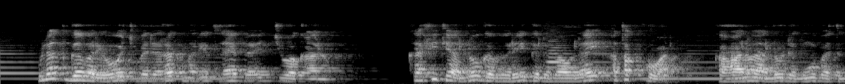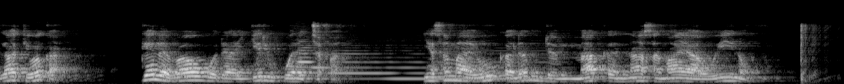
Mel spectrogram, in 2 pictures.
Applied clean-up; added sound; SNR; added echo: none; Wind instrument, woodwind instrument; 16 dB; reverberation time 0.6 s.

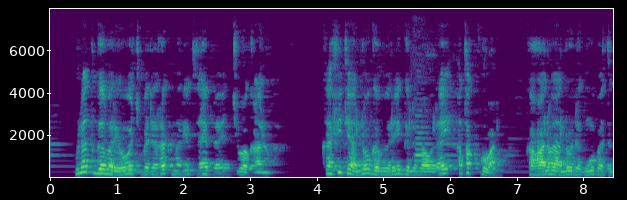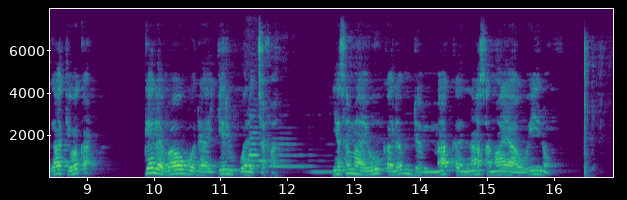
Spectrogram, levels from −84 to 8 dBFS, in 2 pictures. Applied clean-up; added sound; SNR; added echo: classical method WPE with log-MMSE.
